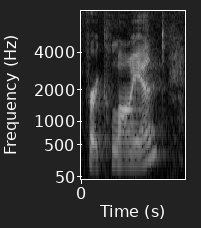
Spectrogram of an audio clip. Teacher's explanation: there is this rising-rising intonation, the up-speak, where I go up.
